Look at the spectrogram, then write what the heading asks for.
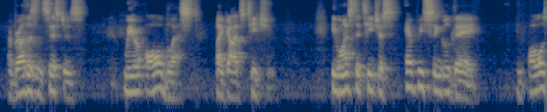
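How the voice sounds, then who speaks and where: With a Boston accent, the speaker sounds somewhat breathy, moving at a moderate pace with ordinary pitch variation. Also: man. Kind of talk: homily.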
